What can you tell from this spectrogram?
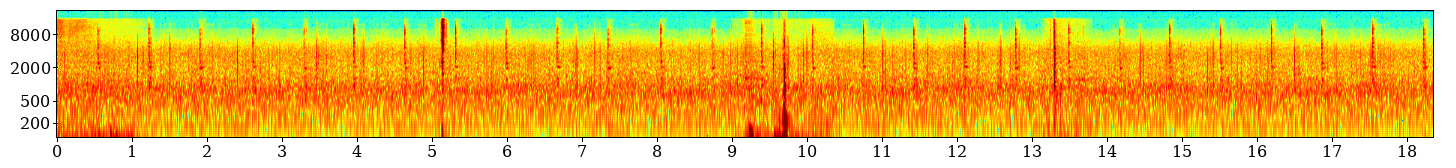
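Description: A clock ticking steadily in a quiet room, about three ticks every two seconds. A sharper click comes about five seconds in, and two soft thumps are heard about halfway through.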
